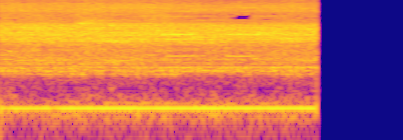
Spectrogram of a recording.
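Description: Steady low hum with an even hiss of room background noise, which cuts off abruptly to complete silence a little after three seconds in.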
